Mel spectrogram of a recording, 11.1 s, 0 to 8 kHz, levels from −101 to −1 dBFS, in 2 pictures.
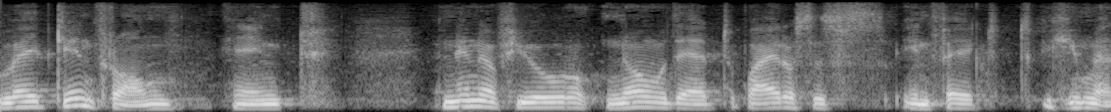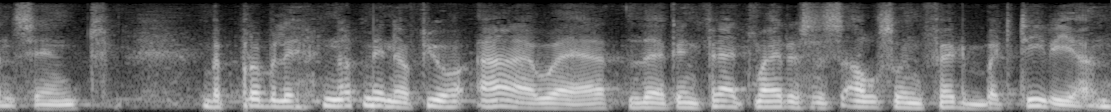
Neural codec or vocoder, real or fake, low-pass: codec, 24 kHz, 0.9 kbps, WavTokenizer, medium speech release version 2; fake; 7.2 kHz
